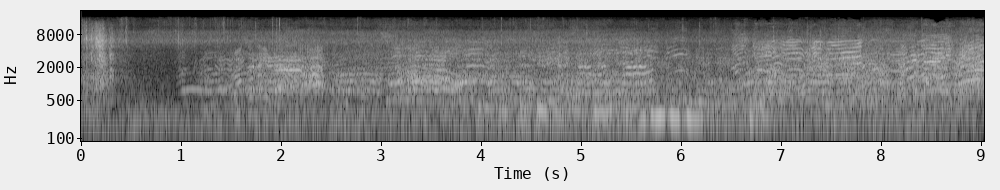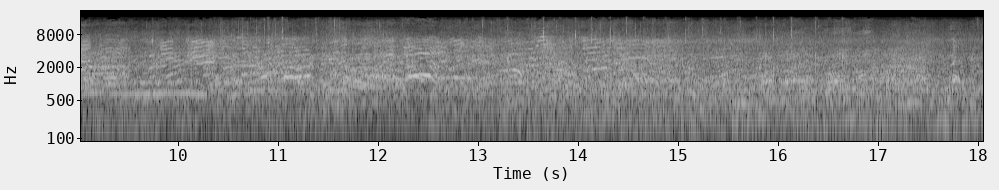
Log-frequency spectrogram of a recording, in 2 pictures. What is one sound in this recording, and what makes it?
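A large crowd of spectators cheers and shouts from the stands of an open stadium.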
